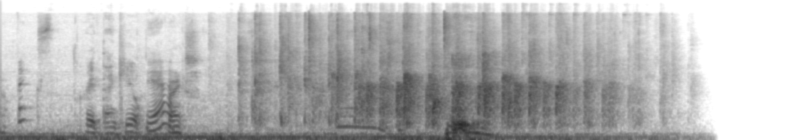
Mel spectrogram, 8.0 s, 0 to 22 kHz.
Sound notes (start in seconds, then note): 2.3 applause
